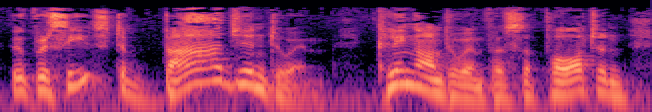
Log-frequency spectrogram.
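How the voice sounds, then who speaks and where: Give the radio play a dutiful English chief inspector. His voice is husky and moves freely in pitch. He talks in a clipped, businesslike way, with a frustrated edge of duty. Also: huge pitch swings, fairly quick, exaggerated voice. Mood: explaining, thoughtful. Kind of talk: radio drama dialogue.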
